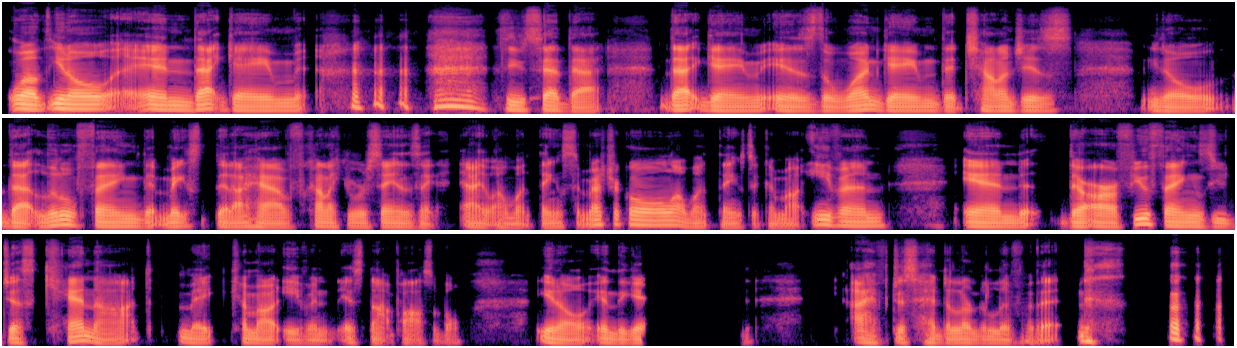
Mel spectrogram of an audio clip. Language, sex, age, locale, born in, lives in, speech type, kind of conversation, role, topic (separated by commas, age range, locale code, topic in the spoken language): English, male, 55-59, en-US, United States, United States, conversation, podcast, guest, How do your hobbies reflect what you value or enjoy in life?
